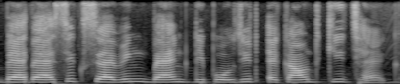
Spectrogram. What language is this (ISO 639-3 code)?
mai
